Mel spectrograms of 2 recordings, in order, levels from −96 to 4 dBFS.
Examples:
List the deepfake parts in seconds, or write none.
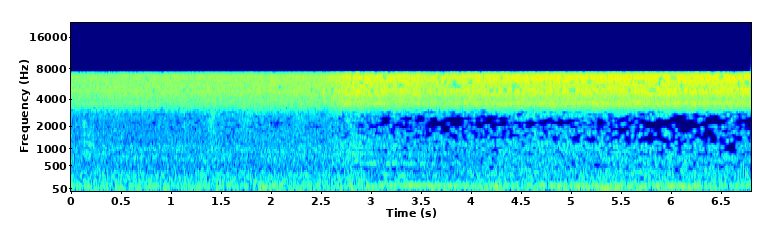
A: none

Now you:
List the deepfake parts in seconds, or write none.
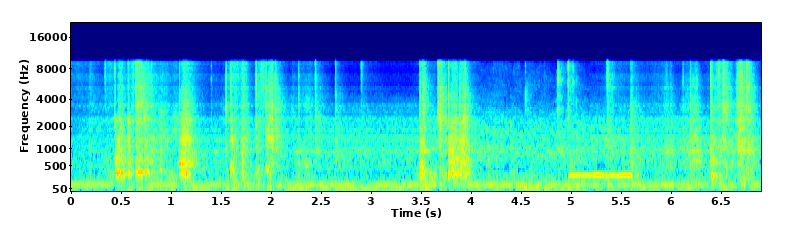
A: 0.0-4.1 (autoencoder, DAC-VAE); 5.2-6.9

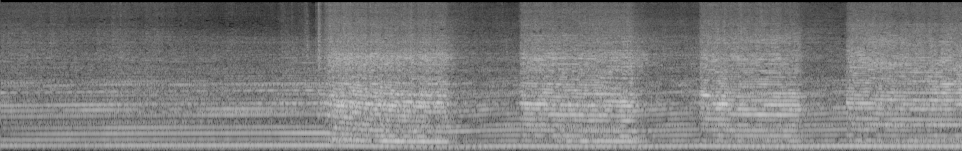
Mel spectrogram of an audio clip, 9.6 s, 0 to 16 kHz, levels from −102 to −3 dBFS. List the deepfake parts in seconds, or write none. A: 6.0-7.0 (autoencoder, DAC-VAE)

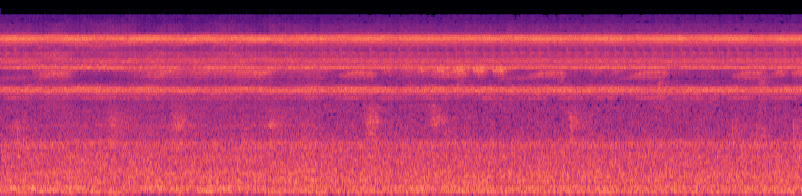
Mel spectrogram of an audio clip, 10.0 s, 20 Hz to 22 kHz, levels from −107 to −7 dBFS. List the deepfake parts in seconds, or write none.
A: 0.4-4.0 (autoencoder, DAC-VAE)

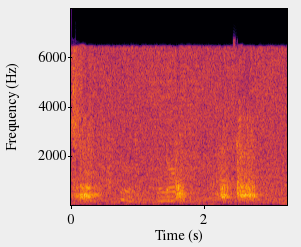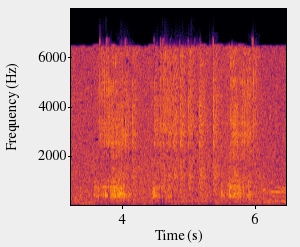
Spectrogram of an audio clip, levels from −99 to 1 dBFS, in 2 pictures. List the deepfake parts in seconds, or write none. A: 1.2-1.9 (autoencoder, DAC-VAE)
